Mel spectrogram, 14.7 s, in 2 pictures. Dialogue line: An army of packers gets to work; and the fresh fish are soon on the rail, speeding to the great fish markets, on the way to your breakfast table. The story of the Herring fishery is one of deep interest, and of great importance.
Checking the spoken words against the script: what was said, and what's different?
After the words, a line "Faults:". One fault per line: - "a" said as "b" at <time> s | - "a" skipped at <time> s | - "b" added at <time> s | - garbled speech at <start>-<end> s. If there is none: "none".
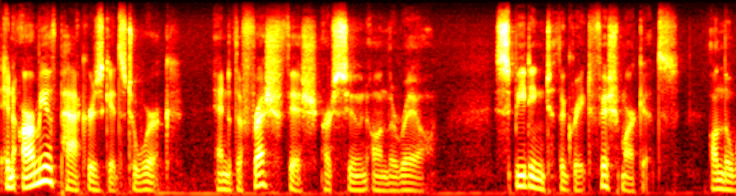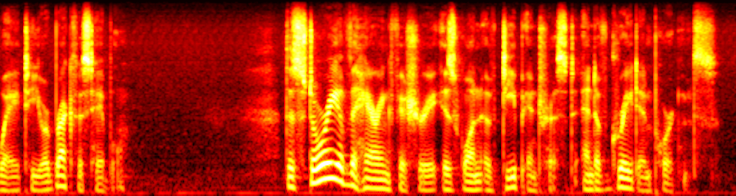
An army of packers gets to work; and the fresh fish are soon on the rail, speeding to the great fish markets, on the way to your breakfast table. The story of the Herring fishery is one of deep interest, and of great importance.
Faults:
none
